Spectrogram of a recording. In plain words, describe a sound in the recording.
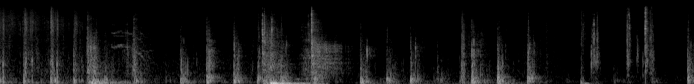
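Footsteps thud and creak on a wooden floor.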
